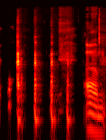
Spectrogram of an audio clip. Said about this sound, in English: I am coughing, but that's, I think, you know, we always get the con crud from this anyways, because really you're burning the candle at both ends when you do this.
